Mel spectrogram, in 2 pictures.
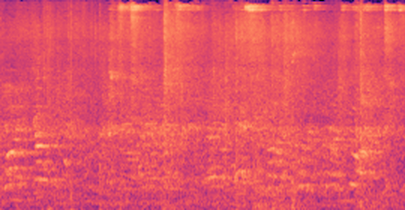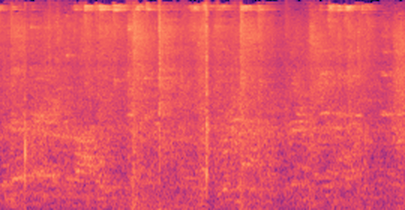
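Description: Kicks and punches landing on Thai pads and focus mitts, several sharp thuds spread out, over the echo of a busy training hall with background voices.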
